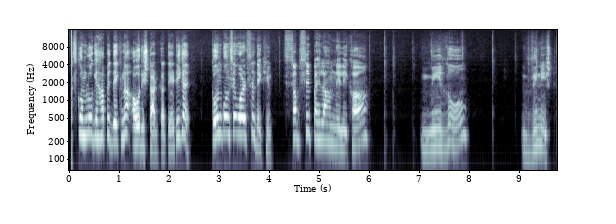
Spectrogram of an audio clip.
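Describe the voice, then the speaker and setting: With lively intonation and a brisk pace, a male teacher in a class video uses his high-pitched, darkish voice to teach exam-prep vocabulary at a writing board. He answers his own questions, repeats key words, and addresses his students warmly.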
